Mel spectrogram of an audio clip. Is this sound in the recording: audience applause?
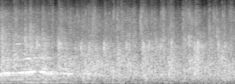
yes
